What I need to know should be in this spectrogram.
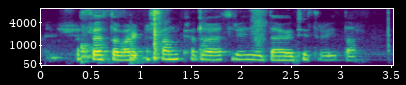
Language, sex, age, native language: Icelandic, female, 15, Icelandic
